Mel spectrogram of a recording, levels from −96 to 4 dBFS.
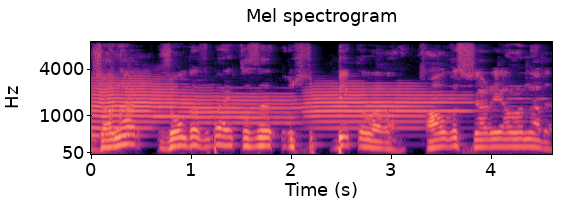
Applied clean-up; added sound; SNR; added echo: classical method log-MMSE.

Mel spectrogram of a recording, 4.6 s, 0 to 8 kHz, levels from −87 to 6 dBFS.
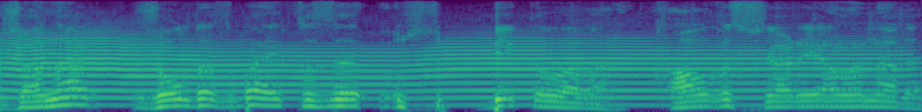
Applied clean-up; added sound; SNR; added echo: none; Trumpet; 2 dB; none.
